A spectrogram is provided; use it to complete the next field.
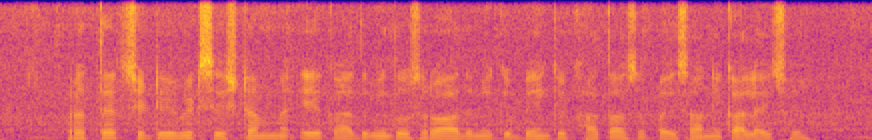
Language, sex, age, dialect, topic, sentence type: Maithili, male, 18-24, Angika, banking, statement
